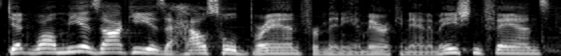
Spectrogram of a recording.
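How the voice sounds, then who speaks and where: A man hosting a film review show, reading a scripted review with wry, animated asides. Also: on the high side, quick pace, faint music behind. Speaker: film review podcast host.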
